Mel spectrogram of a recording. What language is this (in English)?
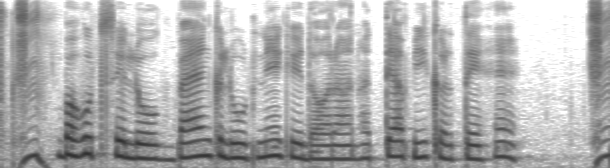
Hindi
